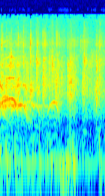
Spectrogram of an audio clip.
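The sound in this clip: A church audience applauding to welcome the pastors, a soft, steady patter of many hands clapping that stays fairly even.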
